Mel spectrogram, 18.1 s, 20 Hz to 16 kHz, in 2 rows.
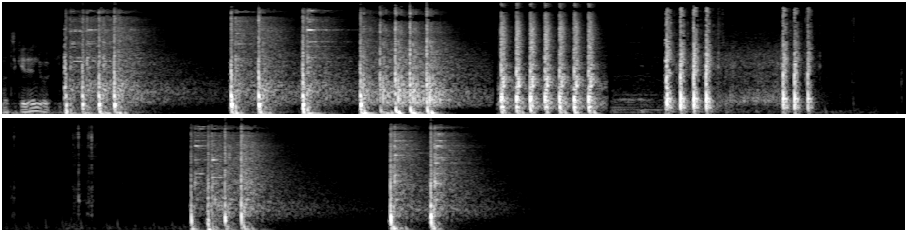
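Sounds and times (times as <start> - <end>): rifles firing rapid shots: 0.6 - 8.3, 10.9 - 14.2.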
